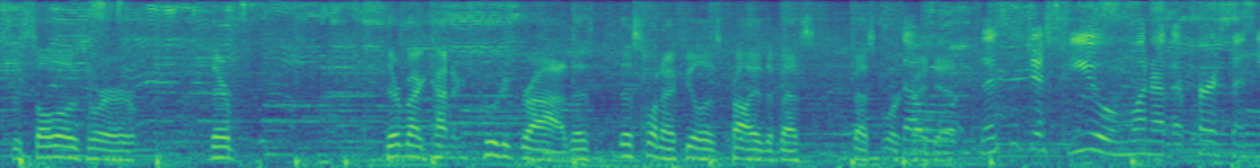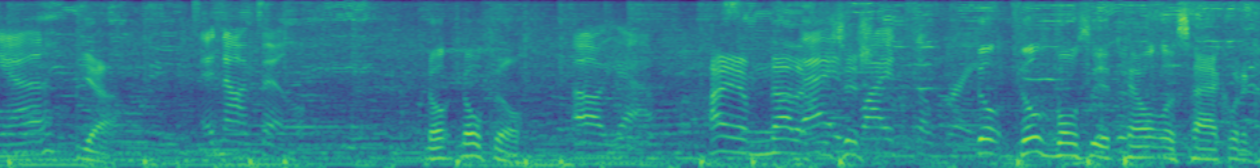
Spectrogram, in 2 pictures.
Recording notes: Recorded at the STD, where the music just kept getting louder and louder.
